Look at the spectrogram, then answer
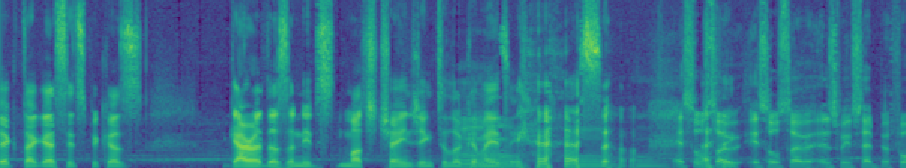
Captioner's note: laughing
